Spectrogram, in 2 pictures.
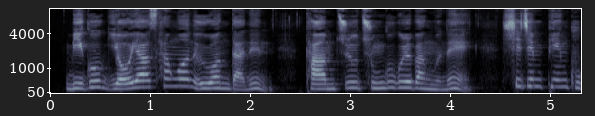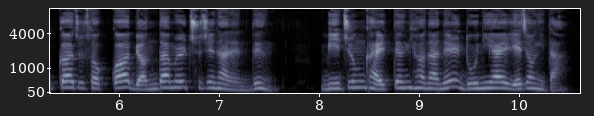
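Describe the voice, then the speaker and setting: In a very clean recording with a silent background, a woman talks at a fairly slow pace, her fairly high voice showing ordinary pitch variation. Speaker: voice and speech coach. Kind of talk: news article reading, sentence by sentence for repetition practice. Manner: clear, crisp articulation.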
